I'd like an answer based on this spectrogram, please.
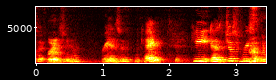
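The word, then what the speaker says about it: Franzen: Dave Franzan, is that how you pronounce it? Franzan, okay.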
